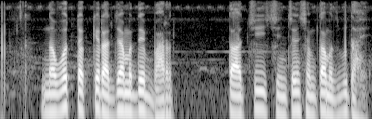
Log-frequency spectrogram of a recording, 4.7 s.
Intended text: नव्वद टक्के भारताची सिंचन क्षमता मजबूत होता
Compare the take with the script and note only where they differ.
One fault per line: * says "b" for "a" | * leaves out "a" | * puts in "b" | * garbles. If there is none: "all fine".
* puts in "राज्यांमध्ये"
* says "आहे" for "होता"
